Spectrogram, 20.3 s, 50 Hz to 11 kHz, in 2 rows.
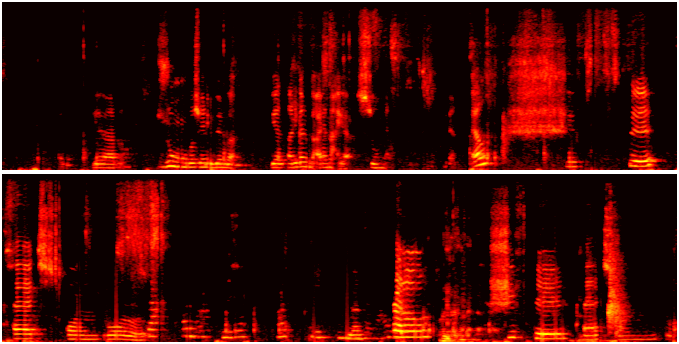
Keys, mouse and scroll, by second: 1.9-2.9 scroll up 4, 2.9-3.4 scroll down 2, 3.4-4.4 middle drag, 4.4 scroll up 3, 5.2 click, 5.5-5.9 scroll down 2, 5.9 middle click, 6.5 scroll down 1, 7.4 middle click, 8.1-9.7 middle drag, 9.7 shift+d, 13.6-15.5 middle drag, 15.5 click, 15.9 l, 16.7 middle click, 16.9 scroll down 2, 17.1 shift+middle click, 17.9 shift+d.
